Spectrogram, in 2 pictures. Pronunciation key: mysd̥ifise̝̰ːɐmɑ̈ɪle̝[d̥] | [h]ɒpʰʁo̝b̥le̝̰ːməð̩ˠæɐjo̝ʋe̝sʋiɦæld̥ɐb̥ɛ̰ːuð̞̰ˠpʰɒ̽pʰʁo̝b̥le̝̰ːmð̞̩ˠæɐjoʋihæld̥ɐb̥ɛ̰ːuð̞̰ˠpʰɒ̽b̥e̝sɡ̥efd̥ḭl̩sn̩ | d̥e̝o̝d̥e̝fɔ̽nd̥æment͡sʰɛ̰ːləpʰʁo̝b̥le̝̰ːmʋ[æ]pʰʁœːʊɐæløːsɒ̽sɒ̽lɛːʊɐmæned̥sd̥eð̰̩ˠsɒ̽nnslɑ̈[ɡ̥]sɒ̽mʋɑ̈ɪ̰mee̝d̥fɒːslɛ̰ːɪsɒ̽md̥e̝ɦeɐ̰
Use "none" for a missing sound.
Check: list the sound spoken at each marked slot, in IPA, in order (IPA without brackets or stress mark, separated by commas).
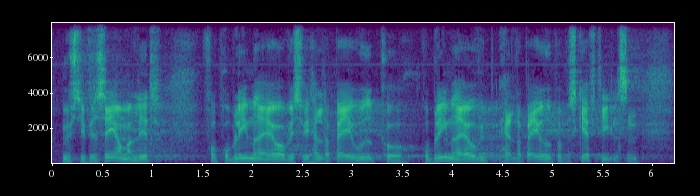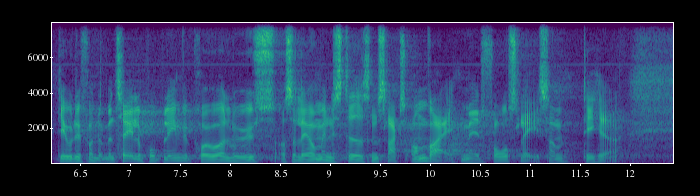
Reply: d̥, f, i, ɡ̥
